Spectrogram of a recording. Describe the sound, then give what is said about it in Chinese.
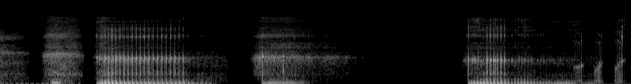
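A voice imitates a father snoring asleep in bed at night: four long, rasping, throaty snores separated by short pauses, fairly loud, with a rough low rumble and a breathy, sighing quality. “说完，李道正继续打着呼噜，睡得那叫一个香甜。”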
